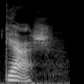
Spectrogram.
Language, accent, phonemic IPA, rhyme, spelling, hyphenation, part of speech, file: English, US, /ɡæʃ/, -æʃ, gash, gash, noun / verb / adjective, En-us-gash.ogg
- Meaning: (noun) 1. A deep cut 2. A vulva 3. A woman; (verb) To make a deep, long cut; to slash; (noun) 1. Rubbish, particularly on board a ship or aircraft 2. Nonsense 3. Something low quality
